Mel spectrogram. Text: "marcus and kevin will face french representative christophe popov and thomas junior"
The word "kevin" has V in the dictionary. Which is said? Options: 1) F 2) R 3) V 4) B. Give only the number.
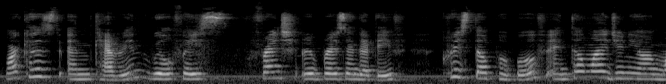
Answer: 4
